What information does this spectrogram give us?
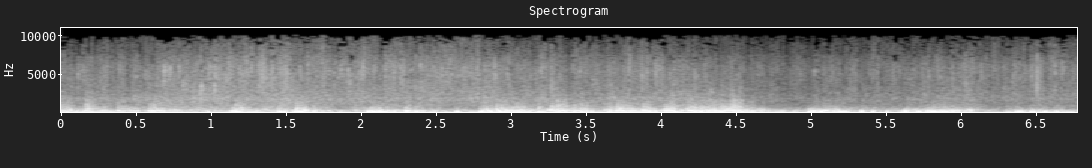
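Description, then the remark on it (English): Low thunder rolls and rumbles continuously through a steady wash of heavy rain, dropping through clouds that spread out for miles, the storm sounding broad, with no voices present. “But when the weather is bad, there's not a lot to do except listen to the thunder dropping 40,000 feet through clouds that spread out for miles.”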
